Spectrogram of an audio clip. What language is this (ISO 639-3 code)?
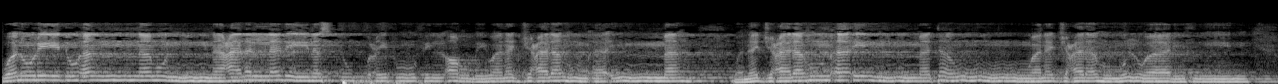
ara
